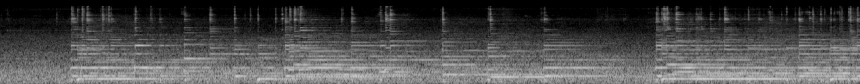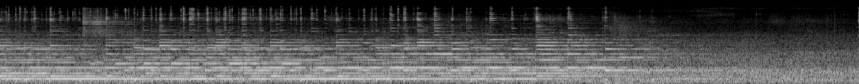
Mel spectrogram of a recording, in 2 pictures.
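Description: Amplified ukulele played fingerstyle, with plucked melody notes layered over looped parts from a loop pedal. A new phrase comes in loudly about a second in and again about six seconds in, over a long held low note that eases off near the end.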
